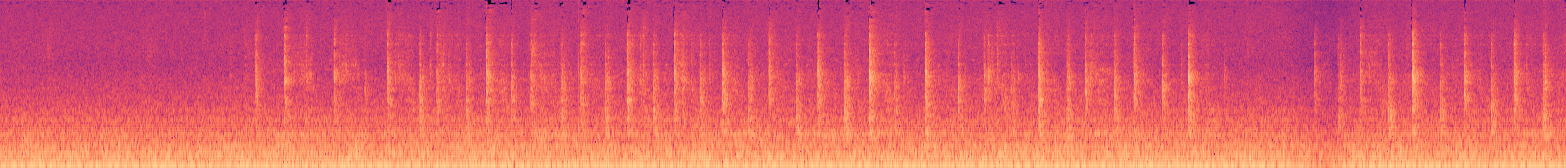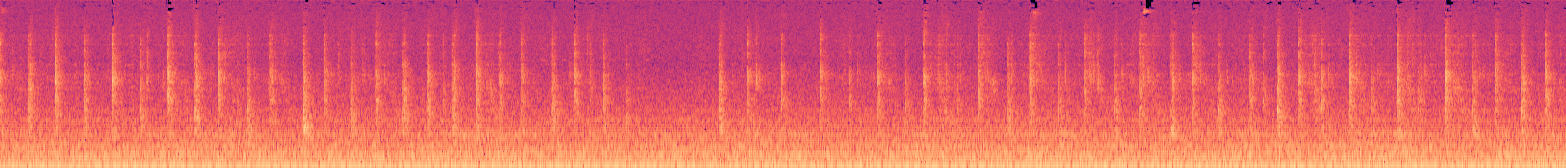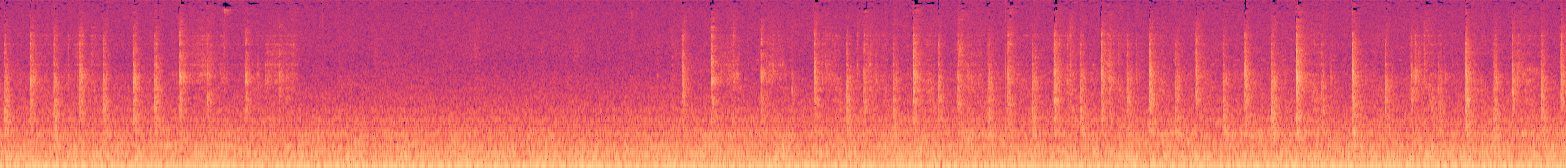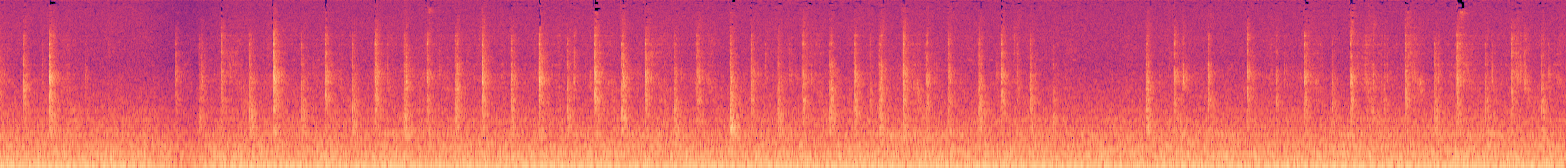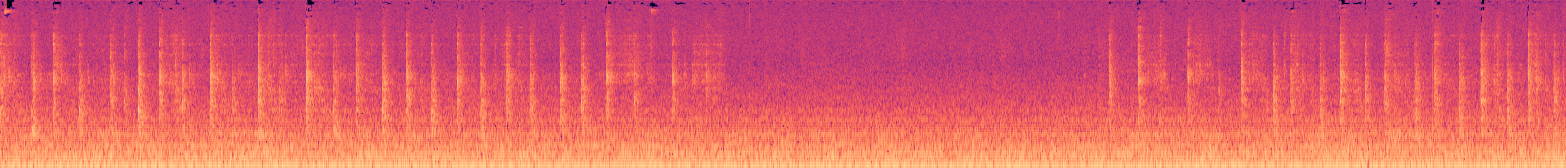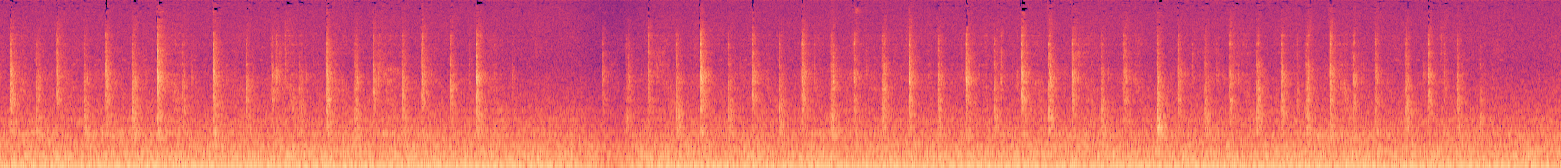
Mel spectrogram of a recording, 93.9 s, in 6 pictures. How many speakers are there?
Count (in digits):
0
